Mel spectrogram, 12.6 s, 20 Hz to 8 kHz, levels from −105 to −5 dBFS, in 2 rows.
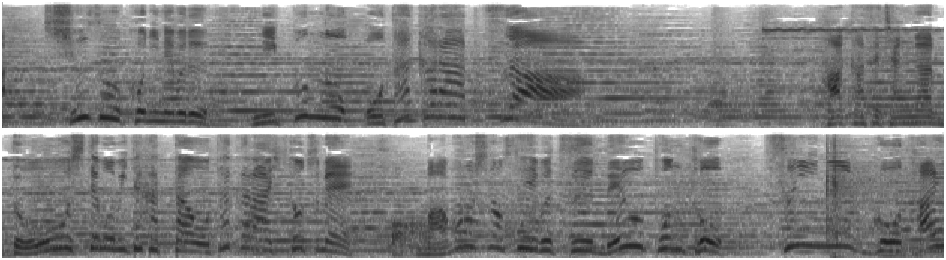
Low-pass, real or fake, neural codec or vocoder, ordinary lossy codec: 7.2 kHz; real; none; none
